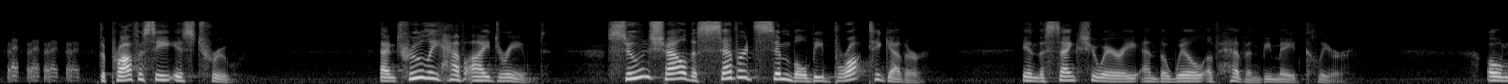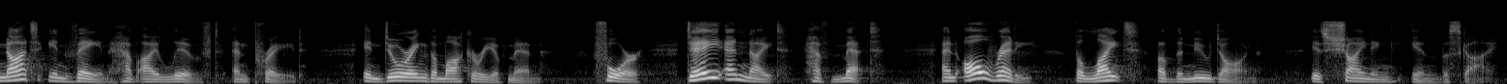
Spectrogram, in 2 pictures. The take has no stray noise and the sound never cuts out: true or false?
false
